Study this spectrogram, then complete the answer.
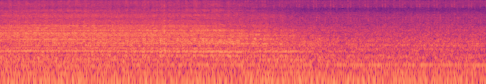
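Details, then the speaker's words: Car with check engine light on, idling in the shop with the transmission dipstick cap removed: constant high whine that grows louder; fluid brown and burnt-smelling, transmission severely overheated; pump whine from loss of prime. "Here it comes, it's getting louder and louder."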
